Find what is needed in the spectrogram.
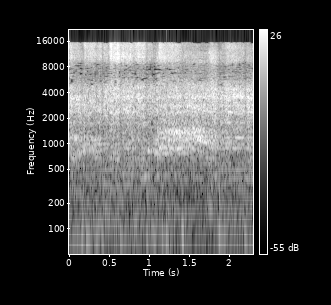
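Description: Live rock band playing loud and steady: electric guitars, bass guitar and drums, with a lead vocal that comes up strongest in the second half.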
